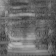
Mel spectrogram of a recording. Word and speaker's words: golem: it could actually but it's not it's it's gollum and um it's based on of course uh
